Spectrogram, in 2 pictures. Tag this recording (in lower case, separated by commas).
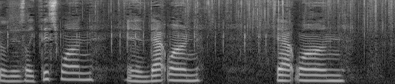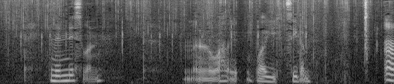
inside a small room, speech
